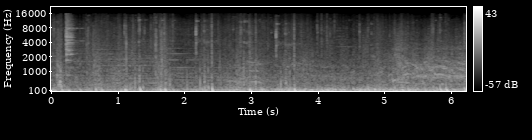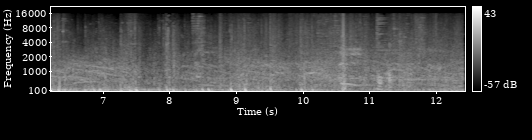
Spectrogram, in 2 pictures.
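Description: Weapons clash and thud in a battle.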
